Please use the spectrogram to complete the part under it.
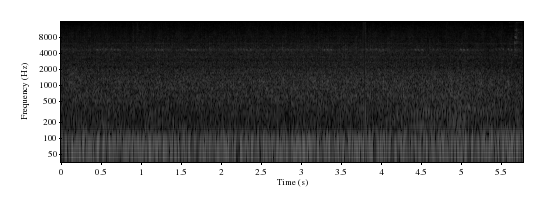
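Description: A heavy truck engine rumbles as the truck rolls slowly past.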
